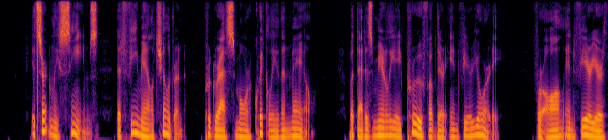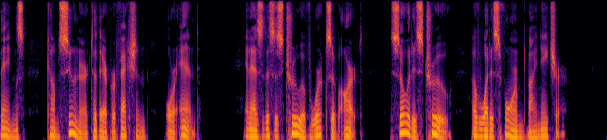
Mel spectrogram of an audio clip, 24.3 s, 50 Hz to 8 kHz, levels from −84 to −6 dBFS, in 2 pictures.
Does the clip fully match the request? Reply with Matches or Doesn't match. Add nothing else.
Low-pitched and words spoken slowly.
Matches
